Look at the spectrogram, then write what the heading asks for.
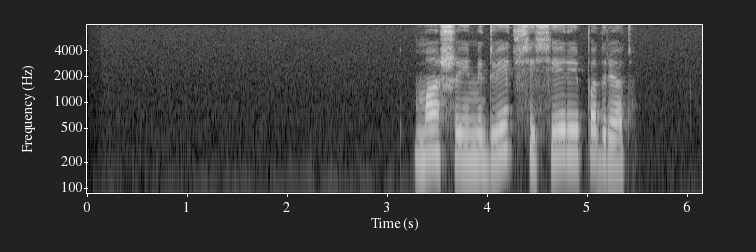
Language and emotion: Russian, neutral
